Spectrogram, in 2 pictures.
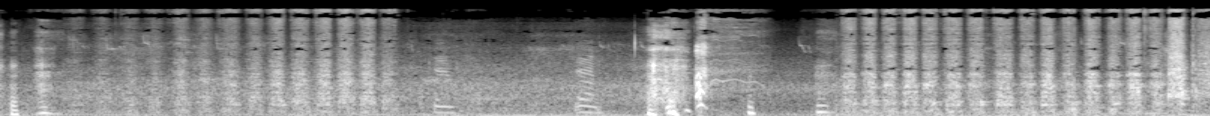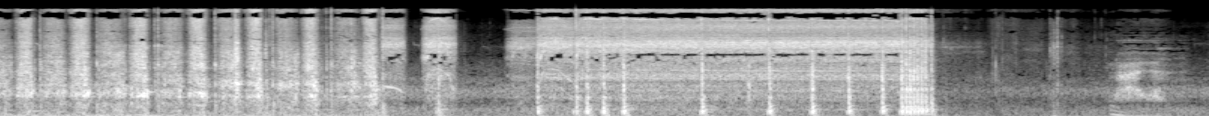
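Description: A hand saw rasps back and forth through a wooden beam in quick, steady strokes, pausing a few times, with some quiet talk in the background.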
